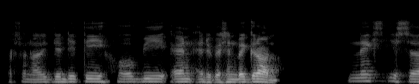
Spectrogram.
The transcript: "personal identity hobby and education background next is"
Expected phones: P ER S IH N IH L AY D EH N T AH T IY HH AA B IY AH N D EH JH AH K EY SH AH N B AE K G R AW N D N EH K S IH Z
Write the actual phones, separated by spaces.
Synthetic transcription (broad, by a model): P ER S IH N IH L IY D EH N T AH T IY HH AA B IY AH N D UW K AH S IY AH N B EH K G R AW N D N EH K S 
